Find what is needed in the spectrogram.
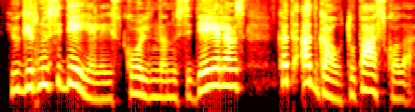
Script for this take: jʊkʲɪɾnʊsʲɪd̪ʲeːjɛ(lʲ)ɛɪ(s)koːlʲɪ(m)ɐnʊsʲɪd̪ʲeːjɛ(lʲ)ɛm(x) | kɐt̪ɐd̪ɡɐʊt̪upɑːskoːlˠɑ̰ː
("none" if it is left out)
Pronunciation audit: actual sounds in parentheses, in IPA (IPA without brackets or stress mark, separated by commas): lʲ, s, n, lʲ, s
